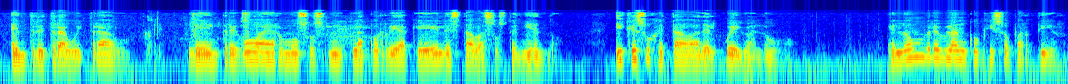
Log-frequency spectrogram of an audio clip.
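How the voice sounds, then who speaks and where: A man narrating a dramatised radio story with theatrical, deliberate phrasing. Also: fairly high pitch, mellow, slight background noise. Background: music.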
